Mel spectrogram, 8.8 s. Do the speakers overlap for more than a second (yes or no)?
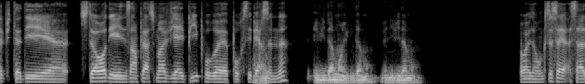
no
